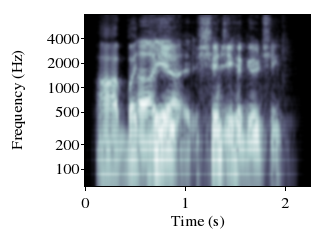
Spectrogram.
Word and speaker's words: Shinji Higuchi: This movie was directed by, Hideaki Anno and Shinji Higuchi? I'm going to try my best to pronounce these names as close as they're supposed to be. – Shinji Higuchi.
